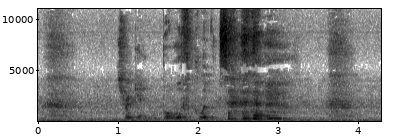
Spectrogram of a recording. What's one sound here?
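A woman speaks briefly nearby.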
